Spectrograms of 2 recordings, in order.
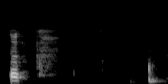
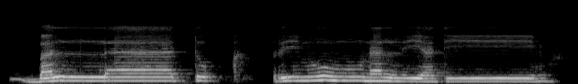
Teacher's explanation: Ya, kafnya ada kehnya itu. Tuk ada hamasnya deh keluar.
